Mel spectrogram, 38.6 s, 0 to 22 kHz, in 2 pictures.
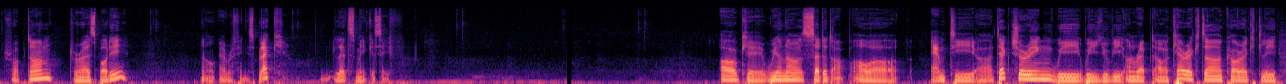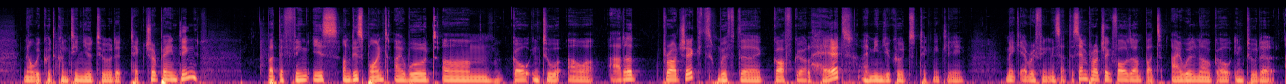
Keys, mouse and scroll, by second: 3.2 click, 9.8-13.0 drag, 15.1 middle click, 15.9-16.3 scroll down 2, 16.4-20.4 middle drag, 20.4 click, 23.6 middle click, 24.2-24.8 scroll up 1, 24.8 shift+middle click, 25.4-25.7 scroll up 2, 27.2 click.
